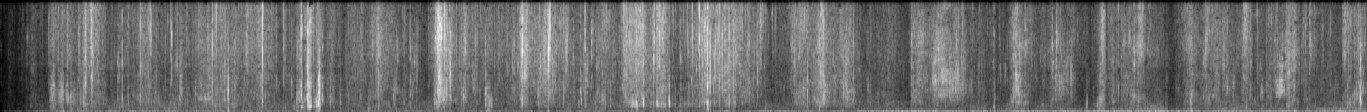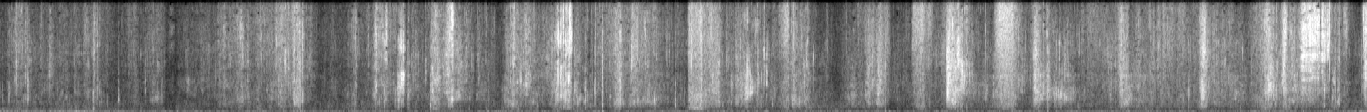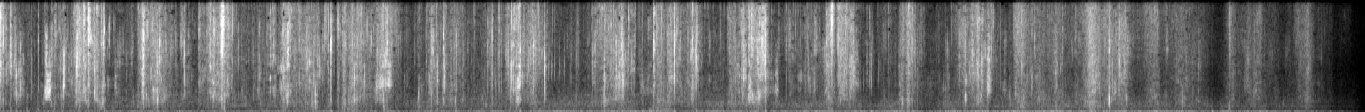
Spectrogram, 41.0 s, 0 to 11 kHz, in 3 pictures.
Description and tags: Footsteps Walking Boot Mud and Long Grass
A selection of short walking boot sounds. Recorded with a Sennheiser MKH416 Shotgun microphone.
sfx, crunch, foley, footsteps, walkingboots, boots, mud, squelch, outdoors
